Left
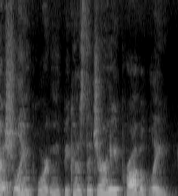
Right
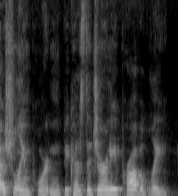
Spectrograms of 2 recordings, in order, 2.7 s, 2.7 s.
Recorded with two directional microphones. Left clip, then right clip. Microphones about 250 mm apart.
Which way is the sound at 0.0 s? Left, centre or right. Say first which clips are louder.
Right 2 dB; right.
